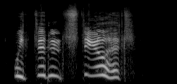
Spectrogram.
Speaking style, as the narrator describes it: her sobs devolving into screams

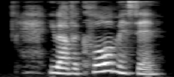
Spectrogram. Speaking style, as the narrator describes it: I exclaim

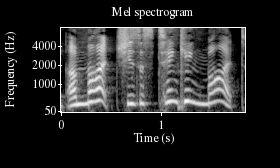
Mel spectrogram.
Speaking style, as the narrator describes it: Peeta keeps yelling

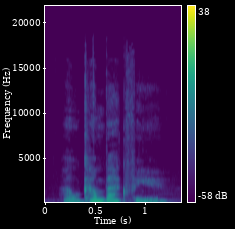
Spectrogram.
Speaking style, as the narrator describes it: he murmured

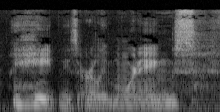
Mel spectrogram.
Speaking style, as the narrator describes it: Feral grumbled

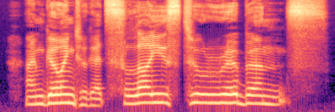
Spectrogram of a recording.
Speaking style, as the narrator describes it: Crowley groaned, long and loud

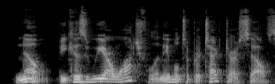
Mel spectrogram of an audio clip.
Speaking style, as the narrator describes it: answered the captain

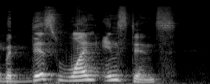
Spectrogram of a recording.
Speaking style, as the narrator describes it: she yelled

